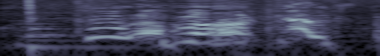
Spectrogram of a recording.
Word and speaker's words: Telemachus: Telemachus.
